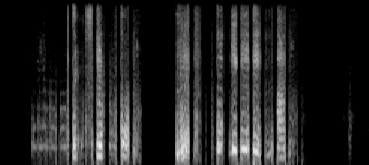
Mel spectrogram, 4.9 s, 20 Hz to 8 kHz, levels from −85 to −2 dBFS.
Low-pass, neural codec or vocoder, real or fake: 7.2 kHz; codec, 24 kHz, 0.9 kbps, WavTokenizer, medium music audio release; fake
